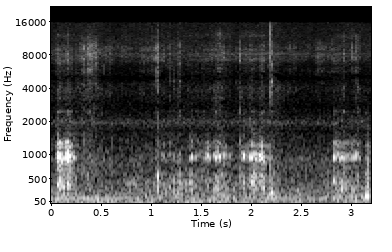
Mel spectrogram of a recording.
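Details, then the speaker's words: Aprilia RS 125 Rotax 122 two-stroke engine during disassembly: faint gritty scraping in uneven bursts as the crank is turned by hand, from a worn crankshaft main bearing due to be replaced. "now I want to take out the crank just Spaniels the crank bearing sounds like this"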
